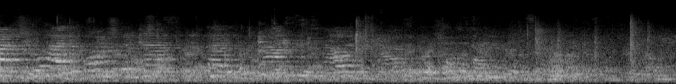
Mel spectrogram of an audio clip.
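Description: A woman speaks calmly through a microphone in a large echoing room.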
